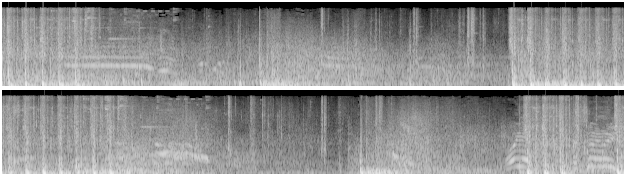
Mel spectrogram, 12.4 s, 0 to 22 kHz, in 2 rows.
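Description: Battlefield 1 Team Deathmatch on the Suez map: heavy machine-gun bursts and booming shots rattle loudly through the whole stretch, with brief lulls and shouted voices mixed in among the close, relentless fire.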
